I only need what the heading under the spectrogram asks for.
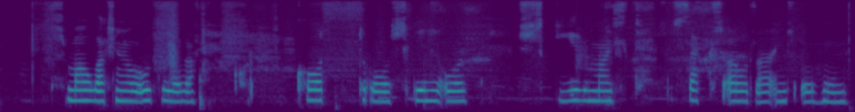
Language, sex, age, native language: Icelandic, other, 60-69, Icelandic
